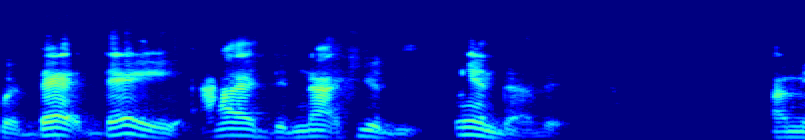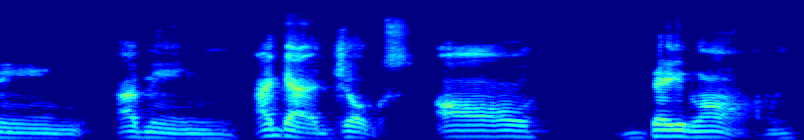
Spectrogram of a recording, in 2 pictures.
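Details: Adult man who stutters, speaking in a conversation between two people who stutter; he recalls using silent blocks in his school years; stuttering.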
